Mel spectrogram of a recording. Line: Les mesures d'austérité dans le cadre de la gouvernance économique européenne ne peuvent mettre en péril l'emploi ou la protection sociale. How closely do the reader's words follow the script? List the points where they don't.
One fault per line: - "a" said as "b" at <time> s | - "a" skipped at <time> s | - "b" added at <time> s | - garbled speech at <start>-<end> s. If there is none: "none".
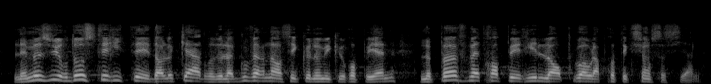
none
